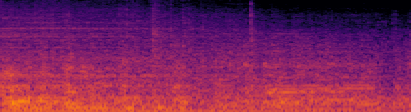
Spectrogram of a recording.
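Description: City bus engine idling with a low, steady rumble that fades slightly.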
